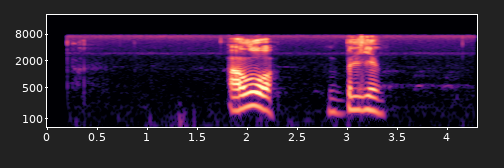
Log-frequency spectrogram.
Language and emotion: Russian, angry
